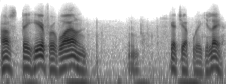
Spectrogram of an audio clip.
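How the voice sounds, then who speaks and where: An actor playing a laconic, kindly cowboy who narrates and talks in folksy American western speech, in old-time radio style. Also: male voice, low-pitched, moderate pace. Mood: subdued, kindly. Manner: folksy, hesitant drawling cowboy talk. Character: laconic grown cowboy narrating, gentle with an orphaned boy. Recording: muffled, noisy old radio recording.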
